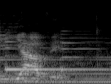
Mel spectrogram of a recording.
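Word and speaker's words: Yahweh: cours de l'hébreu biblique ne prononcez pas le mot Jéhovah car ça n'a pas de sens dans la Bible. Je parle de Yahé.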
